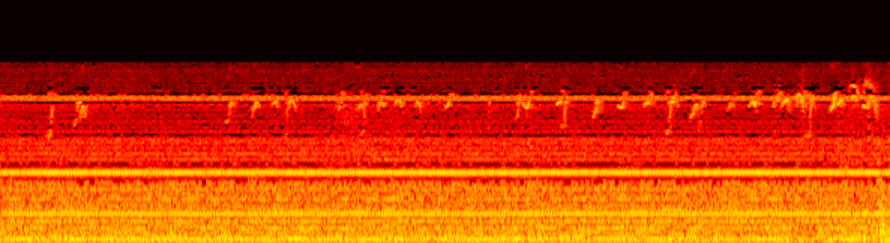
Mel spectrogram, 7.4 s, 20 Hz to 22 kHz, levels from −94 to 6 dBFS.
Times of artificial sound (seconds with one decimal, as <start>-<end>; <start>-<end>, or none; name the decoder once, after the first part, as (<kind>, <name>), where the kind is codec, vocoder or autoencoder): none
